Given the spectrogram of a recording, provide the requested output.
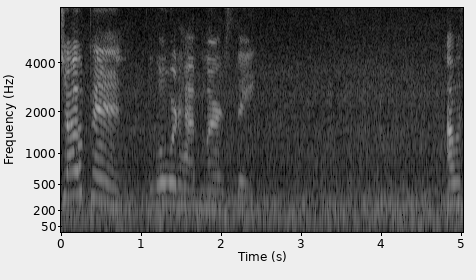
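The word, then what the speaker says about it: Chopin: Is it chomping? Chomping. Oh, it's Chopen.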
